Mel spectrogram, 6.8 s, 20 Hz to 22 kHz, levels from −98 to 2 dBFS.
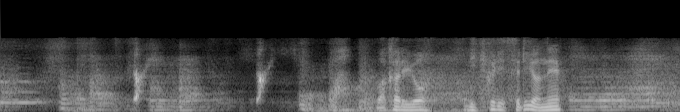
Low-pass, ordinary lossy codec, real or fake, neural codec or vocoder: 5.4 kHz; MP3, 32 kbps; fake; codec, 24 kHz, 0.9 kbps, DualCodec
